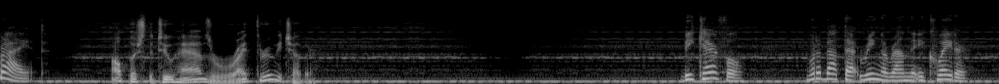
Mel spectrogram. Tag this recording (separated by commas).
Music, Speech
